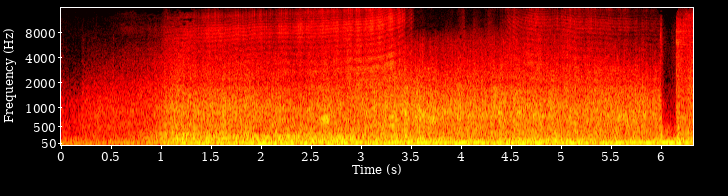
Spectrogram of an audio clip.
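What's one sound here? A spacecraft's thrusters roar as it comes in to land.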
